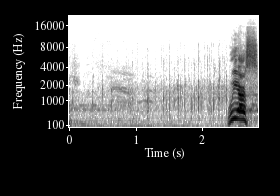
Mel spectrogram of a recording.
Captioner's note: applause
